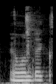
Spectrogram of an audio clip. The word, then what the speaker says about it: alembic: Is distilled in the alembic. Am I saying that right? Alembic still? – Yeah, an alembic still is a style of, you know, kind of old world still.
